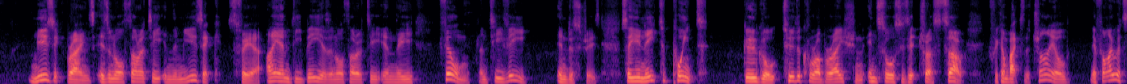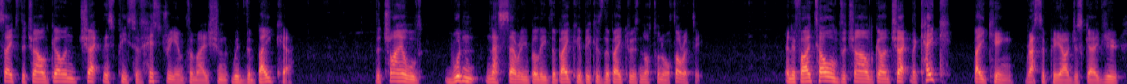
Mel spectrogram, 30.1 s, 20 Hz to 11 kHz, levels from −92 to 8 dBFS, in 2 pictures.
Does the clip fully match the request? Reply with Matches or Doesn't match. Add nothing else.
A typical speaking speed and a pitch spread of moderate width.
Matches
